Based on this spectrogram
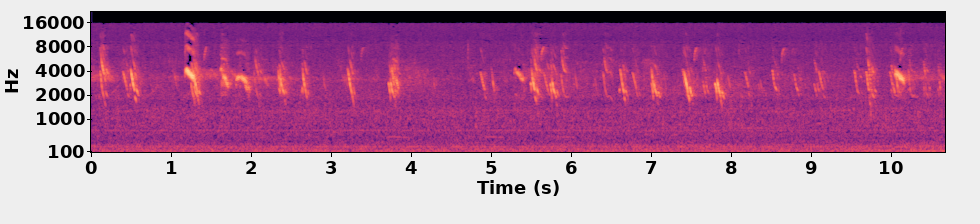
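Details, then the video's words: Backyard purple martins orbiting a bird house, with a stream of short chirps and croaky gurgles, some louder close calls, and a low background hum. "Blue Sky Back Yard Purple Martins"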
